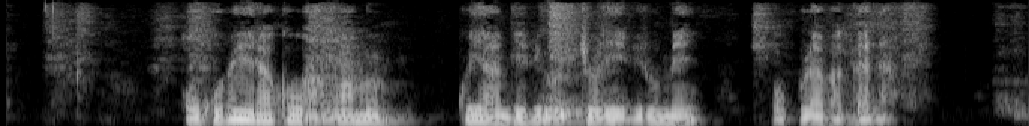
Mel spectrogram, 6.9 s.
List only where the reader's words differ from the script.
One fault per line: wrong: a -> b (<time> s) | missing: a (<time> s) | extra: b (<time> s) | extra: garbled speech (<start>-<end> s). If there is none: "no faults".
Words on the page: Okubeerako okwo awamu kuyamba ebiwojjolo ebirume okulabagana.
missing: okwo (1.9 s)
